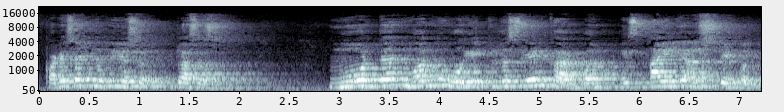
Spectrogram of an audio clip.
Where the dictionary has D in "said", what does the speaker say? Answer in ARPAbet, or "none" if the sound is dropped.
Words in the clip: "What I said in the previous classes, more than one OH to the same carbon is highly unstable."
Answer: none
